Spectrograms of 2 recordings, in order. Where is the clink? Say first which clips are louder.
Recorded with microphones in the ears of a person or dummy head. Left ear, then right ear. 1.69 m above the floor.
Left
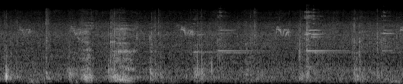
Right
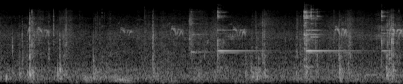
Right 3 dB; 40° right (ahead or behind), 3 m.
